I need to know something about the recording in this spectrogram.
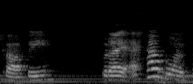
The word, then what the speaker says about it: Ko-fi: I always pronounce it like Ko-fi, but then they always say like, hey, buy me a coffee. So I'm assuming it's pronounced coffee.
